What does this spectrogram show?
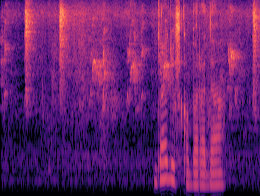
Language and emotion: Russian, neutral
